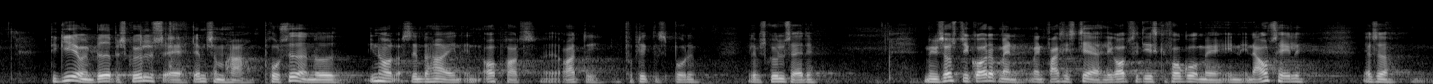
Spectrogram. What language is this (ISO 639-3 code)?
dan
